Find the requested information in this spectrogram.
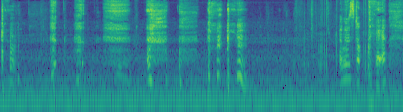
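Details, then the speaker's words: Adult with asthma, no chest infection, inflamed airways, close-miked deep breaths in a car: faint whistling wheeze with a few short dry coughs; asthmatic wheeze with dry cough. "that is what it sounds like for me today with um what I would call my my dry cough that's um that's a cough without deep infection or anything in in my chest"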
